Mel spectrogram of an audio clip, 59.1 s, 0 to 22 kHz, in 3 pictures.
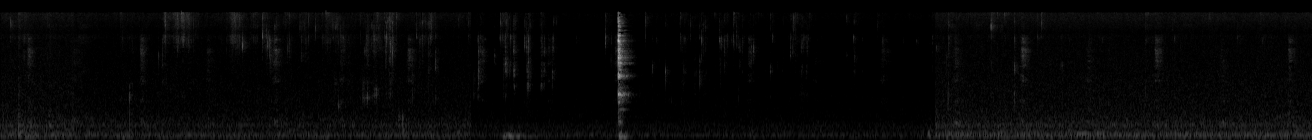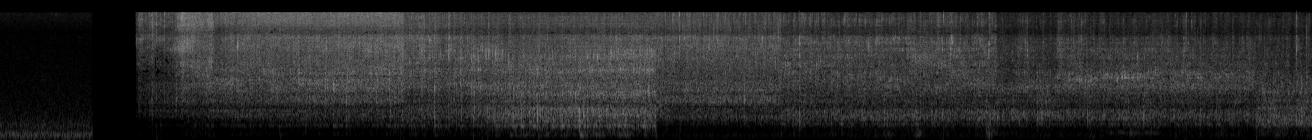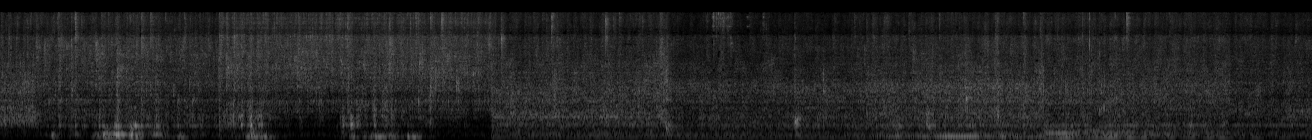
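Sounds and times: squid sizzling in a pan: 21.7s - 40.5s.

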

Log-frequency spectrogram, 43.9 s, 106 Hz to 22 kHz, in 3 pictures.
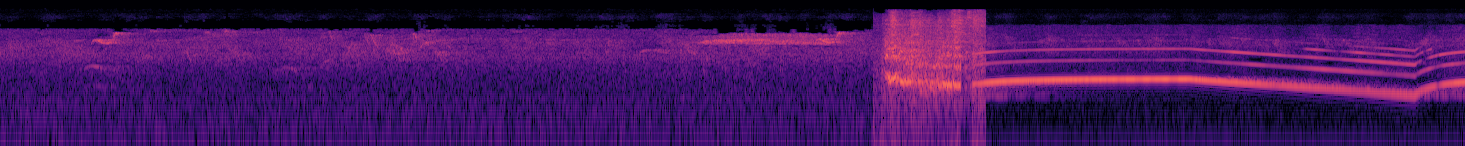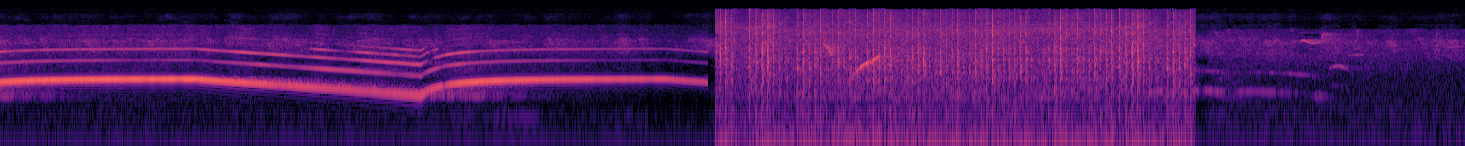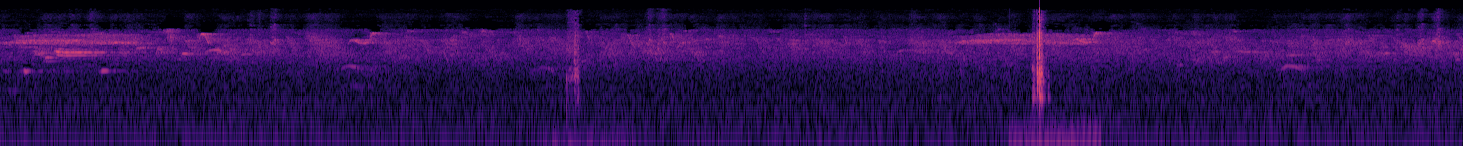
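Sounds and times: loud rough rushing noise: 8.8s - 9.9s, 21.8s - 26.6s
siren wailing: 8.8s - 21.8s, 23.1s - 26.6s, 39.4s - 40.3s
birds chirping: 13.7s - 26.6s, 34.6s - 36.3s, 38.8s - 40.6s.

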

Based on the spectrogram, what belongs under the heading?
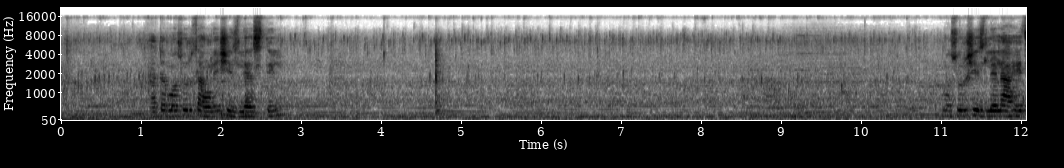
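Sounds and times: curry simmering and sizzling: 0.0s - 12.0s.

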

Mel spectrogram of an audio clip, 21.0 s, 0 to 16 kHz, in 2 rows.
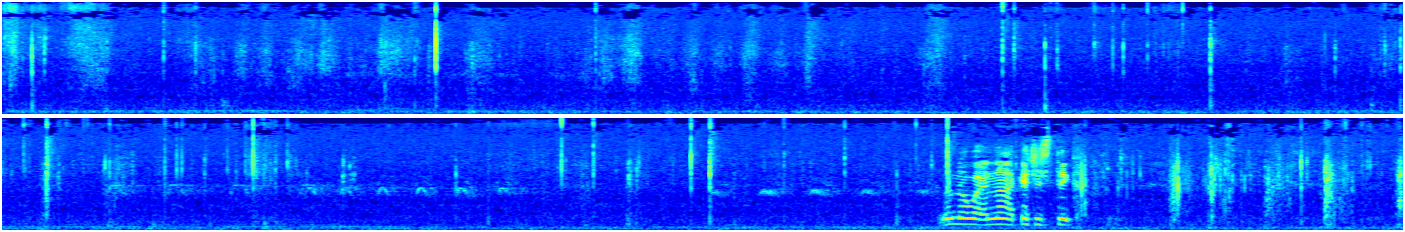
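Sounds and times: campfire crackling and popping: 0.0s - 21.0s
birds calling: 10.6s - 21.0s.

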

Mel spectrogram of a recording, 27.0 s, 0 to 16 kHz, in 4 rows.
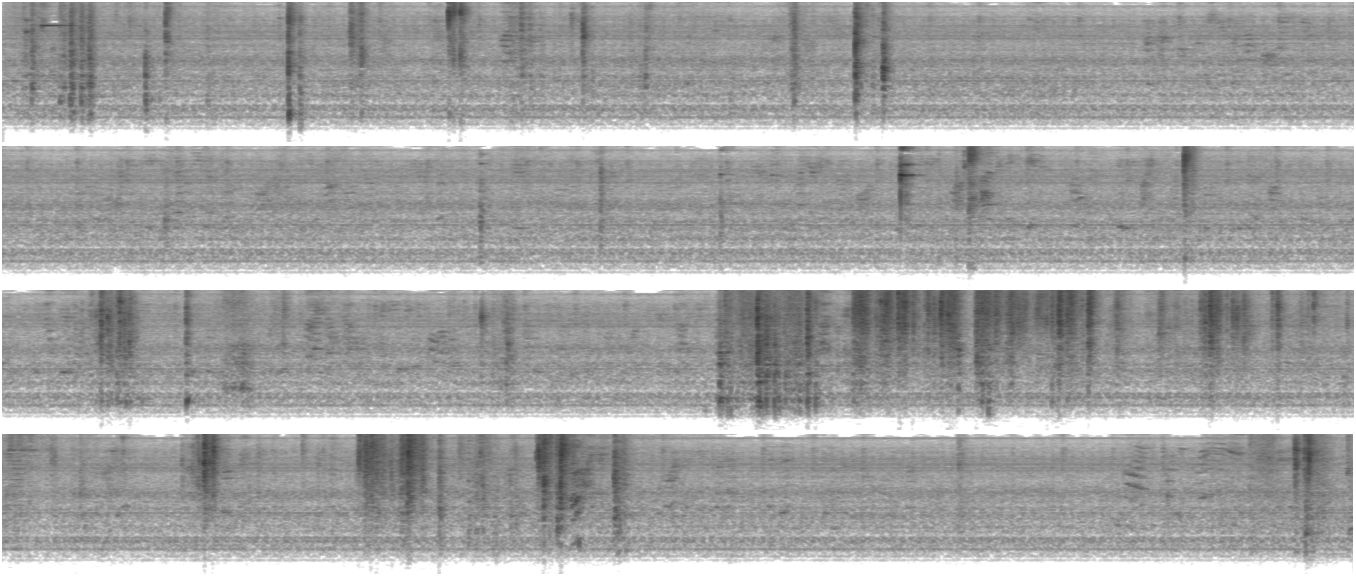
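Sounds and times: packages rustling: 17.1s - 20.6s, 22.0s - 23.4s.

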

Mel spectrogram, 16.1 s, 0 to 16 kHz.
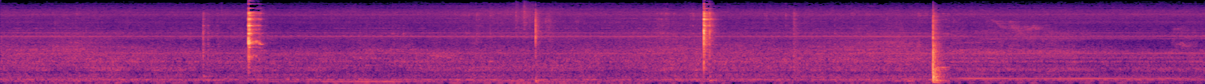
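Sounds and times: faint steady hum: 0.0s - 16.0s
spoon clinking on plate: 3.3s - 3.6s
loud knock on countertop: 12.4s - 12.7s.

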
